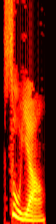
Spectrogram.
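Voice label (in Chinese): "素养", Mandarin Chinese; hsk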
